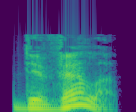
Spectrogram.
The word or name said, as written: develop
